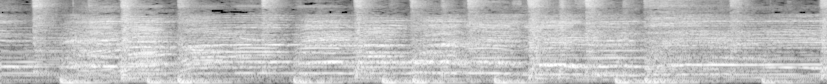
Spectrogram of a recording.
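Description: Gospel hymn sung with a woman leading on a microphone, accompanied by an electronic keyboard with a steady beat of a little under two a second.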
